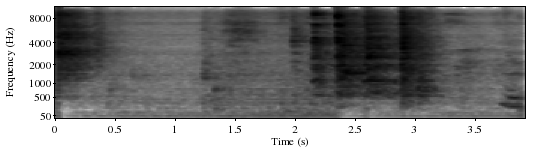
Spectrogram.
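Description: Dishes, pots and cutlery clatter in a loaded kitchen sink at home, with a run of close, sharp clinks and knocks that grow busier toward the end, alone without talk.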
